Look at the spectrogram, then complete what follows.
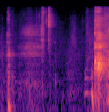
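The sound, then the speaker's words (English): A single forceful sneeze bursts out near the end, preceded by a brief sharp intake and a quiet stretch of breathy noise. “Bless you.”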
